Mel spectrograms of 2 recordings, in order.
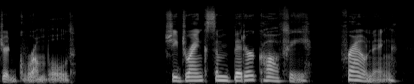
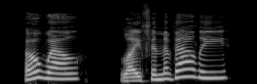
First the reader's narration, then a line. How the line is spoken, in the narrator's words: she smiled brightly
